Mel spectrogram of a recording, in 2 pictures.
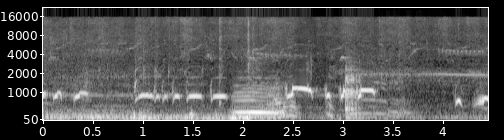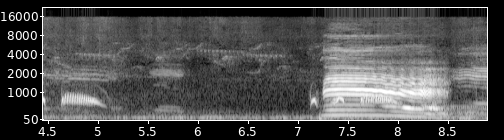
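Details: A herd of cows heading to the grazing field in hot sunshine; one strong, long, harmonic-rich moo closes the stretch, after softer scattered higher calls and chirps from other animals.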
